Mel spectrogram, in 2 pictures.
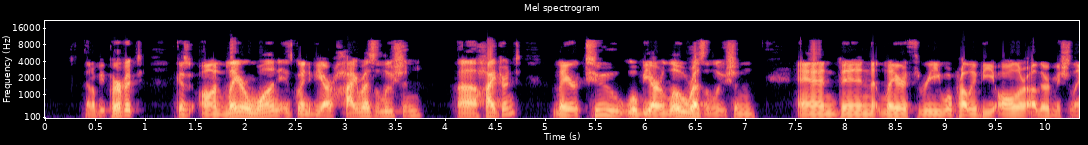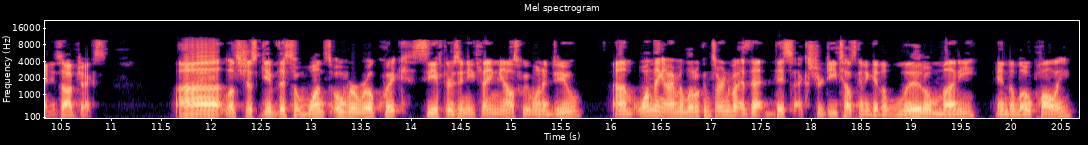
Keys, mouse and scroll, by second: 0.6-3.7 middle drag, 0.8 z, 1.1 a, 2.0 KP_1, 6.3-10.4 middle drag, 10.8-17.9 middle drag, 17.7 d, 17.9-19.8 drag, 18.8-19.7 typing, 19.8 right click, 20.0 click, 20.4 Tab, 20.4-20.6 middle drag.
